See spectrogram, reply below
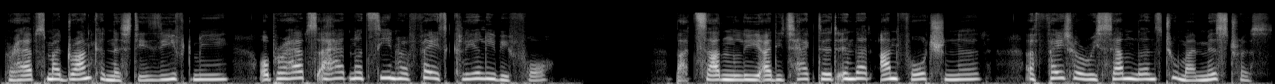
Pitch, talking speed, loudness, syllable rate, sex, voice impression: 235 Hz, 130 wpm, -14 LUFS, 4.7 syllables/s, female, very feminine, adult-like, slightly middle-aged, thin, relaxed, weak, slightly dark, soft, slightly clear, slightly fluent, cute, intellectual, slightly refreshing, very sincere, very calm, friendly, very reassuring, unique, elegant, sweet, very kind, very modest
